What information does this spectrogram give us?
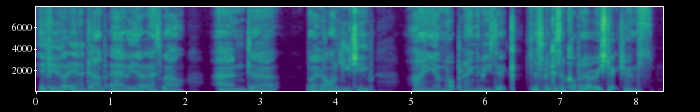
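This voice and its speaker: A man's voice: a little high, darkish tone, slightly rough, no room sound, studio quality. A middle-aged man presenting a radio show in casual, rambling live chat, often repeating his phrases.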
